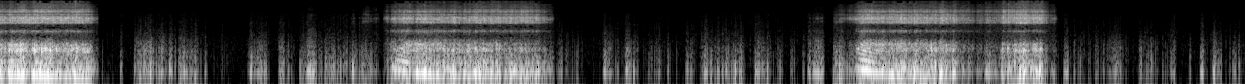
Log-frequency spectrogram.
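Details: A wife records her husband snoring in his sleep: three long, loud, harsh bursts of snoring with snorting, separated by quieter, irregular breathing noises; heavy snoring.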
